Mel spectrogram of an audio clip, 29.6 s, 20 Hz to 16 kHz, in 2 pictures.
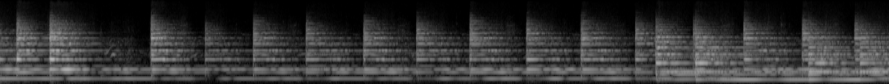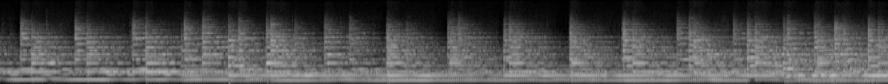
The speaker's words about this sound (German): Es ist 12 Uhr. Es läuten die Glocken der Pfarrkirche Goldegg, Land Salzburg.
